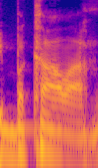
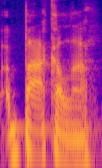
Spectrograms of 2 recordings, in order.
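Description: First: Bacala said buh-KAH-luh; Bacala, second-syllable stress. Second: Bacala said BACK-uh-luh; Bacala, first-syllable stress. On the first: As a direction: stress the middle of Bacala, with an open ah. Trying two pronunciations of surname. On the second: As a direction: hit the front of Bacala, with a short a. Retries the surname differently. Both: Real, not acted.

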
